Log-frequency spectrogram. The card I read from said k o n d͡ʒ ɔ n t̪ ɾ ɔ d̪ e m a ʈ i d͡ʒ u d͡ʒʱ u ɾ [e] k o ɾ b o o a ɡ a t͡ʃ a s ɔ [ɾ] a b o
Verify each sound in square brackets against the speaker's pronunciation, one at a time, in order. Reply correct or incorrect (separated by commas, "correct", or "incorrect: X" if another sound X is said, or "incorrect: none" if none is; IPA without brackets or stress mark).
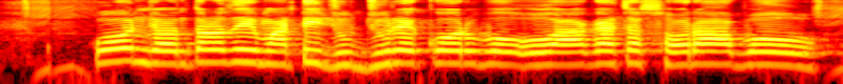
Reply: correct, correct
